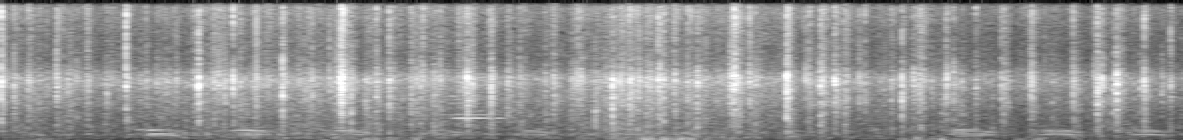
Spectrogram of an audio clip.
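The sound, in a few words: pigeons cooing at a pigeon club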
